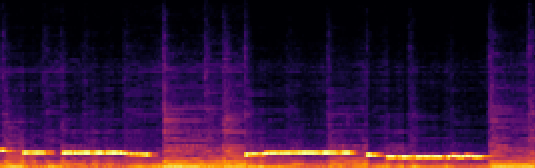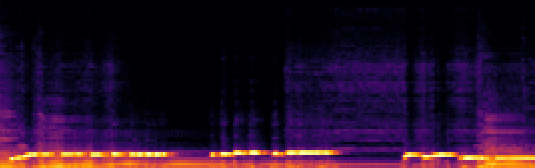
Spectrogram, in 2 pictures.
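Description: A man whistling a melody into a vocal microphone over his own acoustic guitar. The whistle comes in held phrases, each starting with an upward slide. Guitar and whistle break off for a moment just before the end, then resume.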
